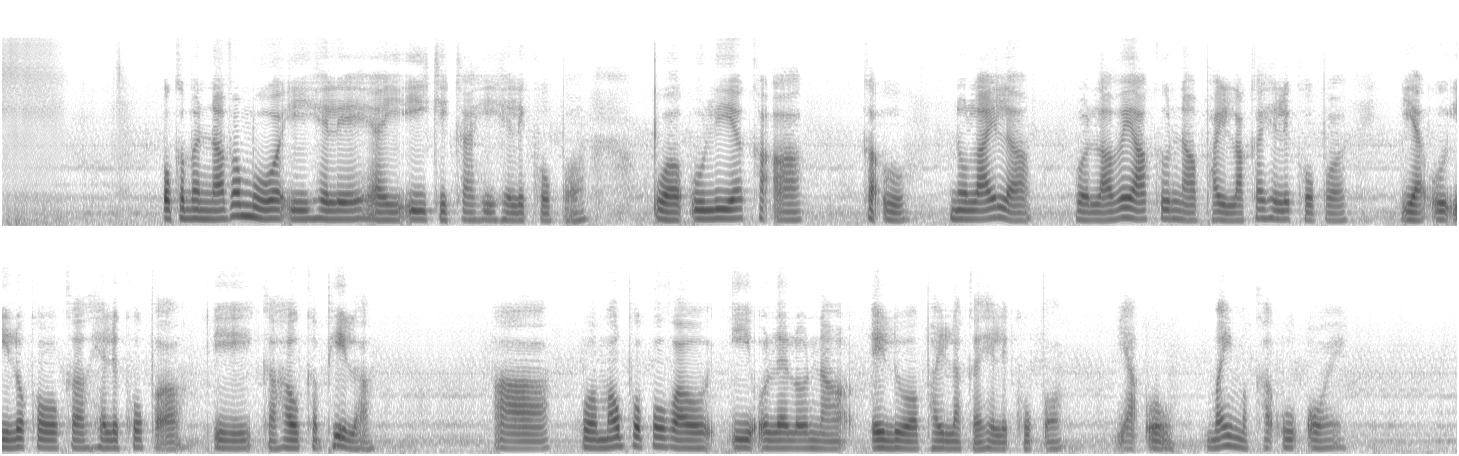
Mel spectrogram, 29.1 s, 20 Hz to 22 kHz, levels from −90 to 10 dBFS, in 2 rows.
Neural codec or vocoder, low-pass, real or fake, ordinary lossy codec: codec, 24 kHz, 0.9 kbps, DualCodec; none; fake; none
